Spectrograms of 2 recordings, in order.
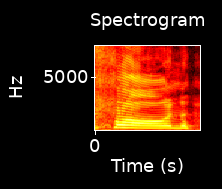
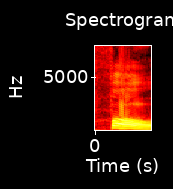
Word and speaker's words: pho: No, just full blast on their phone watching screaming videos while eating soup. I wish I was lying. In fact, we'll be more specific. Pho or pho, depending on how you pronounce it.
